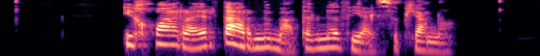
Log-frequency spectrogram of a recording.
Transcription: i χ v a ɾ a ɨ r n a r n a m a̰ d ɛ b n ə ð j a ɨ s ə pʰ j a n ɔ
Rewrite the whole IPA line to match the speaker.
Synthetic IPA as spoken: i χ w a ɾ a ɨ r d a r n ə m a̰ d ɛ v n ə ð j a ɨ s ə pʰ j a n ɔ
